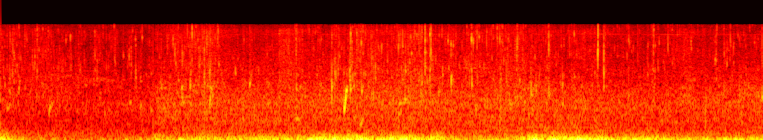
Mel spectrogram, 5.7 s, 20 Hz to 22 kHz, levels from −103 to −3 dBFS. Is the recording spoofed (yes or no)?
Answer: no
